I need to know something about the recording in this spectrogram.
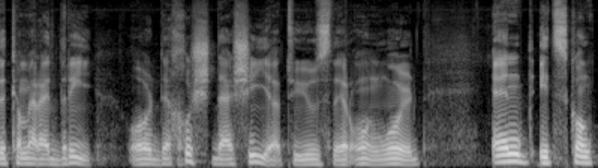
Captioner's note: non-english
